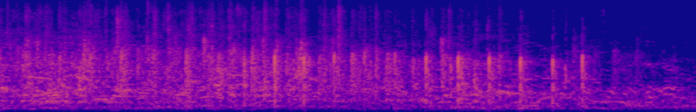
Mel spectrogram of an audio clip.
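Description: An acoustic guitar is strummed briskly through loudspeakers.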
